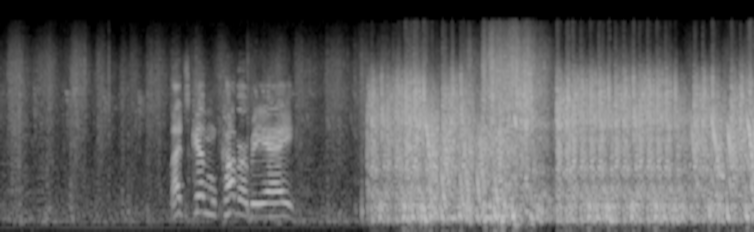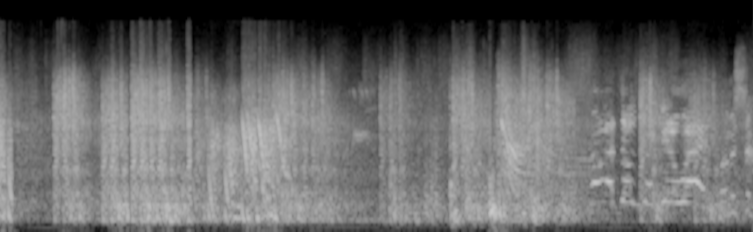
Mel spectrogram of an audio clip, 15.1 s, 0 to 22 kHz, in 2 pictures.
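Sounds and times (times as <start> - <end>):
rapid automatic gunfire: 3.6 - 15.0.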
